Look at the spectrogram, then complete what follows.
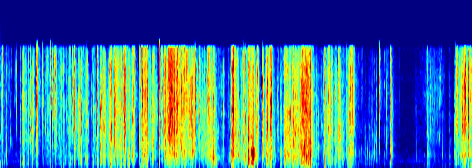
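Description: Foil booster pack of trading cards being torn open and crinkled by hand: dense crackling of foil, loud for about three and a half seconds, then dying down before one last short crinkle near the end.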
